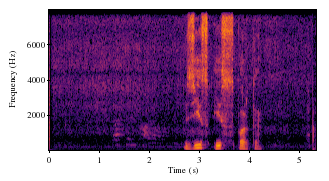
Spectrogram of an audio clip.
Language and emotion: Russian, neutral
